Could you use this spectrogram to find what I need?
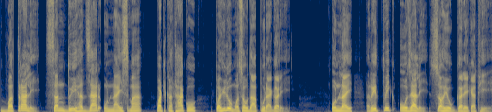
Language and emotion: Nepali, neutral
